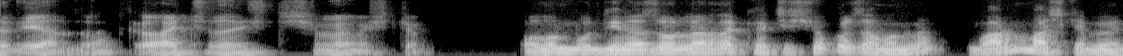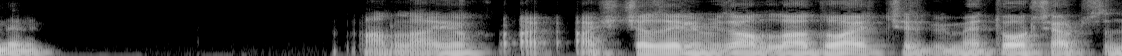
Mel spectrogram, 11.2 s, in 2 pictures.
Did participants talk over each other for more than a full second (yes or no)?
no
